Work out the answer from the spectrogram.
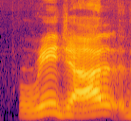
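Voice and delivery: "Rijal" with a curled English R, no trill. Shown as a demonstration. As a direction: drop the tongue shiver in "Rijal". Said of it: "we have not pronounced this quality".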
